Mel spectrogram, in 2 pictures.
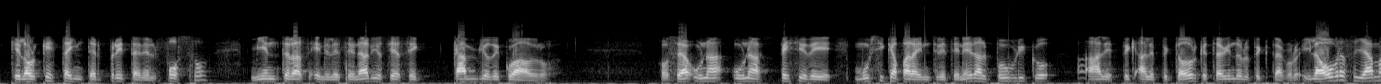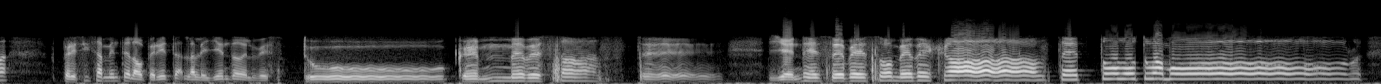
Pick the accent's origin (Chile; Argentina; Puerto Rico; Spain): Chile; Valparaíso; now in Santiago, Chile; Ese es uno de los premios y grandes recuerdos que tengo de mi tierra querida, Valparaíso. Me emociono cuando nombro Valparaíso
